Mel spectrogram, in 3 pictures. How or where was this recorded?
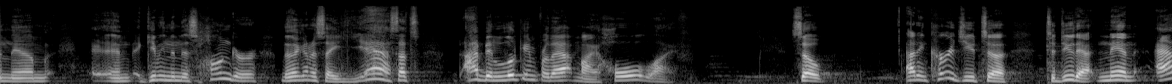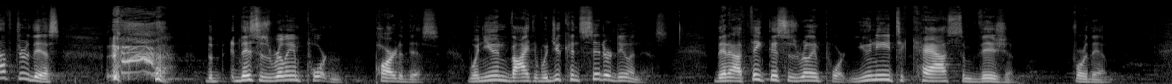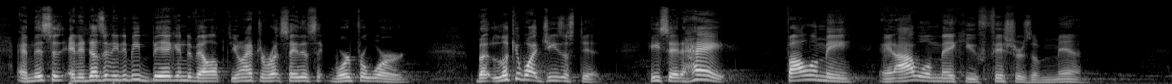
live audience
